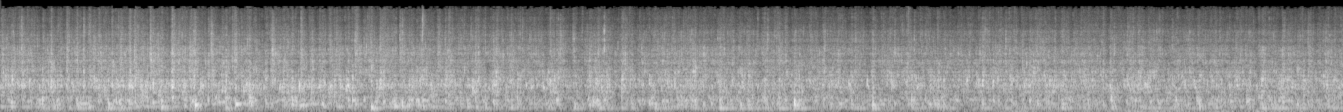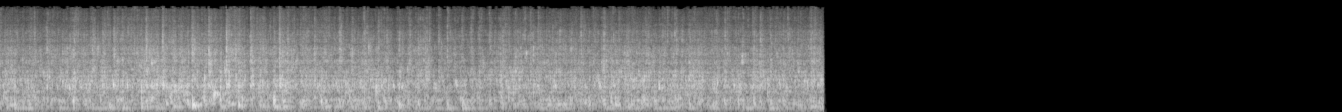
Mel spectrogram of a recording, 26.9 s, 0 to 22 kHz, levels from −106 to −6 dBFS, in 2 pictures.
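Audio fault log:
21.66 s to end: audio dropout to silence. The sound stops abruptly mid-flow at 21.66 s and never returns. The remaining five seconds hold silence, with no room tone or hiss beneath it. That flatness marks lost input rather than a quiet passage. The likely cause is a disconnected device, a failed link or a stray mute while the recorder kept writing silence. Whatever followed the cut is gone.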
